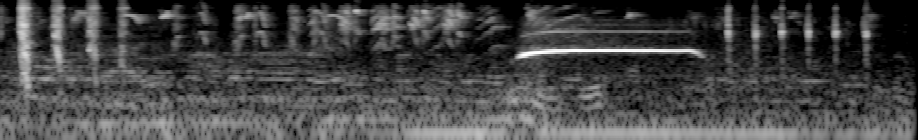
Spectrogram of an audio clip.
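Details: Crimson sunbird in a lure and therapy training recording for songbirds: rapid high, thin chirps and clicks, then a loud, level whistled note held for about a second, followed by a run of short sharp ticks.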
